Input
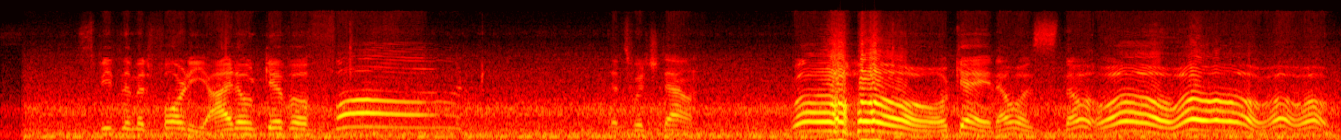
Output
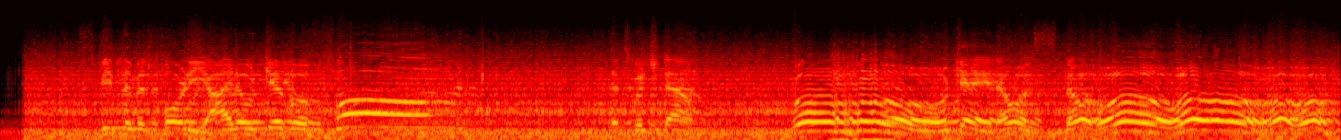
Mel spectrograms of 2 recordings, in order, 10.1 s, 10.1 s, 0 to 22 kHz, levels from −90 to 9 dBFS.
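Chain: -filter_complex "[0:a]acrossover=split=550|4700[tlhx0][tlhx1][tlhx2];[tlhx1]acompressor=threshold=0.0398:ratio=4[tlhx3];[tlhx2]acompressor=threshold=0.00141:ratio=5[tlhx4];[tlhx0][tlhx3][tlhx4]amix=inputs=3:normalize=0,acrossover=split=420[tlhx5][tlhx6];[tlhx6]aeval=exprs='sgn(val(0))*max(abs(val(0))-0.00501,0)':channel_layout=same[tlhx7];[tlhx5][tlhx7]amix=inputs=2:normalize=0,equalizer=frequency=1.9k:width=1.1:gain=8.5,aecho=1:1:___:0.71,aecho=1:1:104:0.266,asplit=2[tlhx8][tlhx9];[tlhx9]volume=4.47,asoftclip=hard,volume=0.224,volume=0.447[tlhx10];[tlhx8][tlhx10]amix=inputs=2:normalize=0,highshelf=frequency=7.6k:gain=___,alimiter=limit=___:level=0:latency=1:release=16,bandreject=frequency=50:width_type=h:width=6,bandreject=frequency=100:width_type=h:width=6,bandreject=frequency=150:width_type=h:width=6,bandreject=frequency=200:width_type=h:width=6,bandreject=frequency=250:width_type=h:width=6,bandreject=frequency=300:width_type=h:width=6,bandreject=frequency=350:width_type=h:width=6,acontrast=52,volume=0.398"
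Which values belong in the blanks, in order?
3.7, -12, 0.188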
